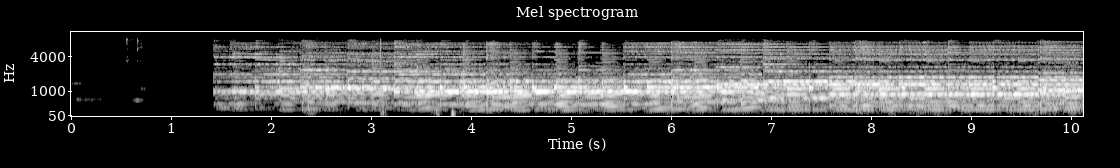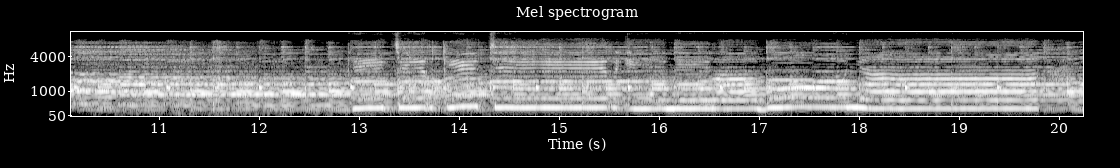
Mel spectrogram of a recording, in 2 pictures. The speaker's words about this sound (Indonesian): Lagu kicir-kicir biasanya diiringi musik tradisional Betawi, seperti tanjidor maupun gambang kromong. Nah, mari kita sekarang akan menyanyikan lagu kicir-kicir bersama-sama ya menggunakan musik ya. Kita dengarkan ya.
